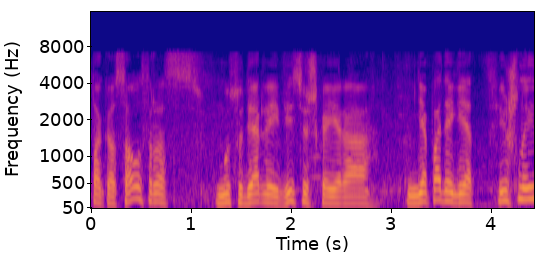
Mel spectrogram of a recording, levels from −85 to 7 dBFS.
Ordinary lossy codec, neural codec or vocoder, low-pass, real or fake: Opus, 64 kbps; none; 7.2 kHz; real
